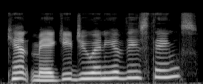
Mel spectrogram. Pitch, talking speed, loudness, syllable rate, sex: 265 Hz, 205 wpm, -16 LUFS, 5.3 syllables/s, female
